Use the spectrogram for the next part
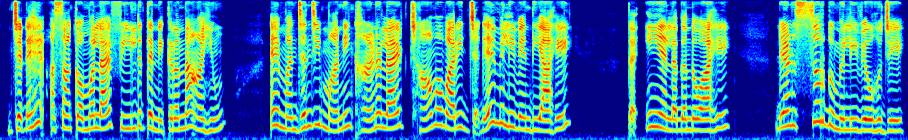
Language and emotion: Sindhi, happy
